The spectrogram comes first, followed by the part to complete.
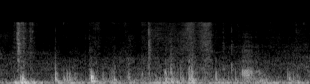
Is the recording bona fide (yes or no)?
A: yes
